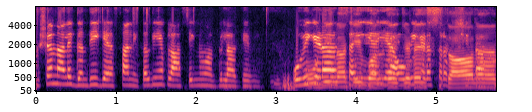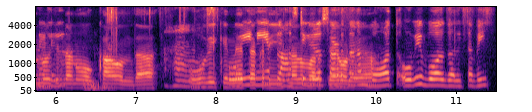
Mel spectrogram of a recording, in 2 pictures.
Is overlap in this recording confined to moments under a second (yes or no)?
no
